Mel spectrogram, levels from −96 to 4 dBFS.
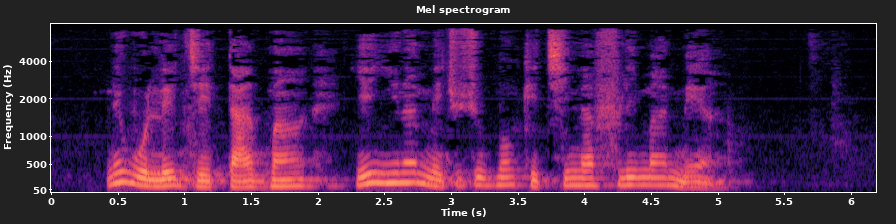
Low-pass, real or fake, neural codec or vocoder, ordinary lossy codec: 7.2 kHz; real; none; MP3, 32 kbps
